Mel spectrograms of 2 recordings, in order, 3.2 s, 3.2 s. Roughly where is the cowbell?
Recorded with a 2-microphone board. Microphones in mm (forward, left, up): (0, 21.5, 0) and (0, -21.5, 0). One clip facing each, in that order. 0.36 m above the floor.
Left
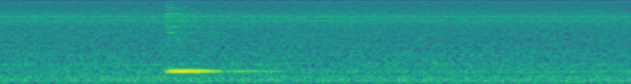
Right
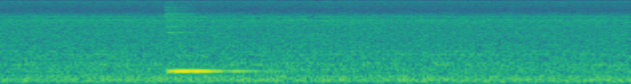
Left.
